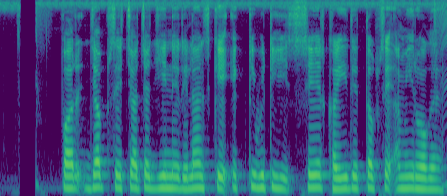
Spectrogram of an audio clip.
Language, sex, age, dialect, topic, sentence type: Hindi, male, 25-30, Marwari Dhudhari, banking, statement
